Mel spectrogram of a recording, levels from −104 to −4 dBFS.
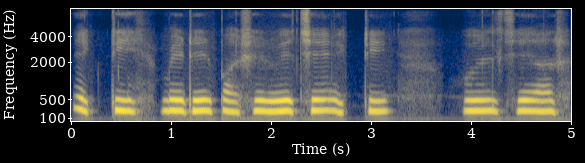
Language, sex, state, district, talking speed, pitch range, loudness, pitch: Bengali, female, West Bengal, Cooch Behar, 95 wpm, 235-245 Hz, -14 LUFS, 245 Hz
